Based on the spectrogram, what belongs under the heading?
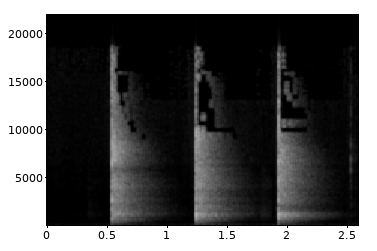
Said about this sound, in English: I slap my ass hard 3 times.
